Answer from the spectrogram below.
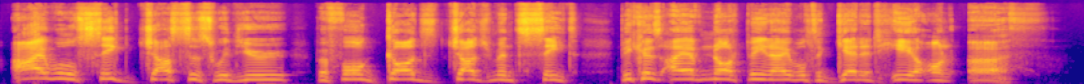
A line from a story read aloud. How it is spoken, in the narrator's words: He yells out to Pelsart and the ship's council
